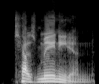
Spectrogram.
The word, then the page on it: Tasmanian: American English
